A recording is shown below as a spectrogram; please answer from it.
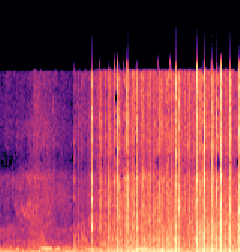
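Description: Pigeons coo softly nearby in a coop, low repeated calls over rustling and fluttering sounds, with scattered clicks and wing flaps.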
